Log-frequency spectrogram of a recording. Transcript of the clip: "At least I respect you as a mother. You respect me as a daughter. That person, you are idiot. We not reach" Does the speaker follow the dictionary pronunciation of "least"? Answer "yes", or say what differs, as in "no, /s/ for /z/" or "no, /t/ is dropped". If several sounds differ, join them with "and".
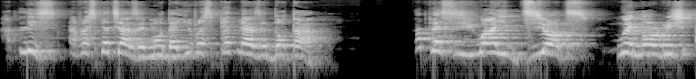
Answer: no, /t/ is dropped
